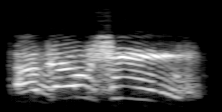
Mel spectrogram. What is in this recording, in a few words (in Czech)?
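Czech player killed enemy, mood medium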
